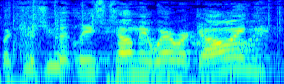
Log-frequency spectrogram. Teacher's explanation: so there is a clear rise at the end of the sentence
